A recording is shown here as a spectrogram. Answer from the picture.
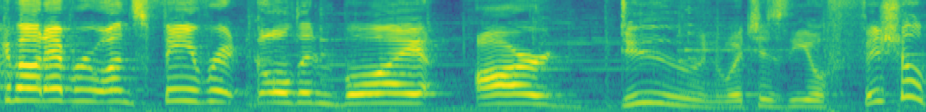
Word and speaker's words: Tirannwn: Let's talk about everyone's favorite golden boy, Tirannwn, which is the official pronunciation, by the way.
